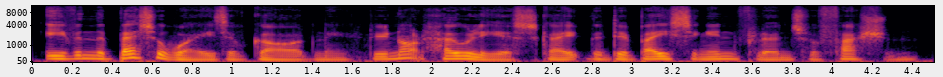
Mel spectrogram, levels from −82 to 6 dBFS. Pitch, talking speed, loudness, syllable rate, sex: 115 Hz, 200 wpm, -21 LUFS, 6.3 syllables/s, male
